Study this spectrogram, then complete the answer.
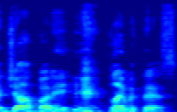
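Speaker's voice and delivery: mock high, patronizing kid-talk. Mocking a message as if talking to a four-year-old: talking like to a four-year-old. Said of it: "like you talk to a, a four-year-old".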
